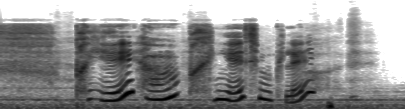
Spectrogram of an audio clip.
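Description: A creature lets out loud, wavering shrieks.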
